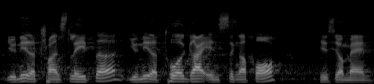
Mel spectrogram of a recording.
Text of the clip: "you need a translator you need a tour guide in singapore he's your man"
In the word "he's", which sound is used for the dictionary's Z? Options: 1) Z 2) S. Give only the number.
2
